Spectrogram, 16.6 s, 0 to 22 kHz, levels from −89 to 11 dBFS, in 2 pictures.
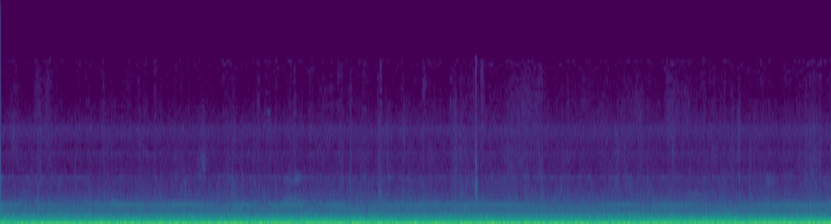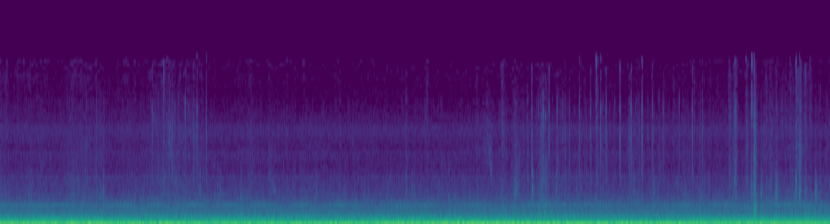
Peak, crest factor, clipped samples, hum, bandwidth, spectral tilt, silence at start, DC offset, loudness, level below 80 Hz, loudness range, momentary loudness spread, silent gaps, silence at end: -6 dBFS; 12 dB; under 0.1%; none; 3.2 kHz; -11 dB/octave; 0 s; under 0.1%; -21 LUFS; -22 dBFS; 3 LU; 4 LU; none; 0 s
